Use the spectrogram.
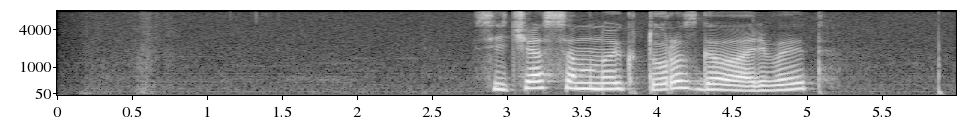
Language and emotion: Russian, neutral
